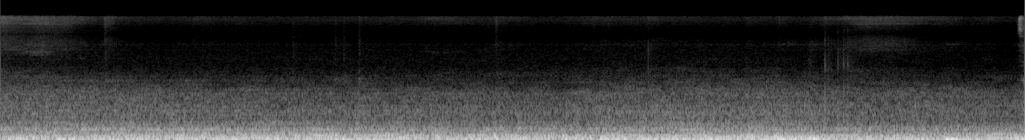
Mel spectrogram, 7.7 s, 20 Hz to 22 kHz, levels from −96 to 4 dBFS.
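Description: No technical faults are audible anywhere in this recording.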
